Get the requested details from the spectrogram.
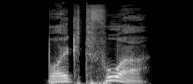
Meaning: inflection of vorbeugen: 1. second-person plural present 2. third-person singular present 3. plural imperative
- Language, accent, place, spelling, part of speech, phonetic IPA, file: German, Germany, Berlin, beugt vor, verb, [ˌbɔɪ̯kt ˈfoːɐ̯], De-beugt vor.ogg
